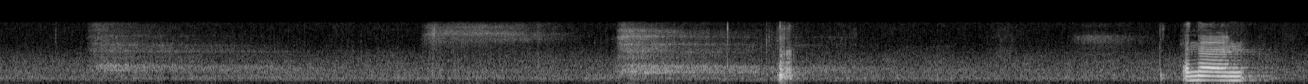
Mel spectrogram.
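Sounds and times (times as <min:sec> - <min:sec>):
several people breathing slowly in and out: 0:00.9 - 0:08.8, 0:09.8 - 0:11.6
speech: 0:11.9 - 0:12.6.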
